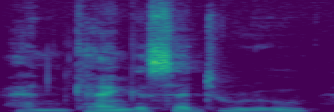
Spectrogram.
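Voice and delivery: plain reading voice

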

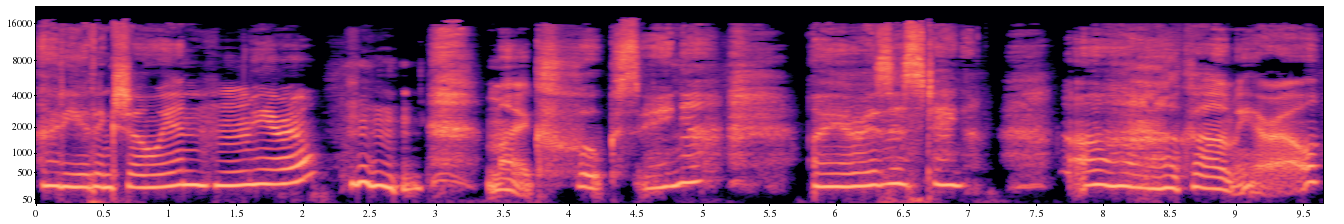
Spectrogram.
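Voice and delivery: menacing temptress toying with her captive; sultry seductress. Acted. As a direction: purr each threat like a caress. Seductive captor teases hero.

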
